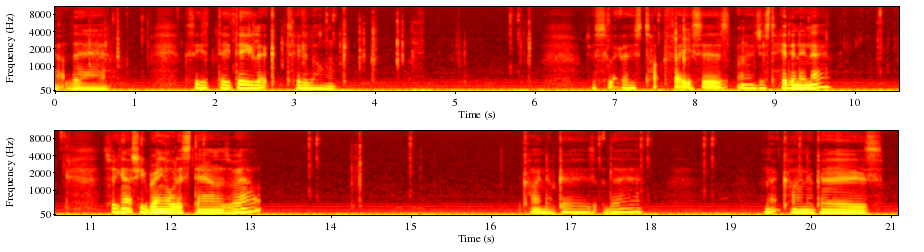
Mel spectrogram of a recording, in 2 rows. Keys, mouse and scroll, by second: 0.6-1.0 middle drag, 2.2 click, 3.3 shift+click, 3.8 Tab, 4.4-5.0 scroll up 2, 5.6 shift+click, 6.8-7.5 drag, 7.7 Tab, 8.2-8.6 scroll down 2, 8.9-9.4 middle drag, 10.2 scroll down 1, 11.5 click, 12.2 shift+click, 13.7 shift+click, 14.9-17.3 drag, 17.8 click, 18.6 click, 19.8-21.0 drag.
